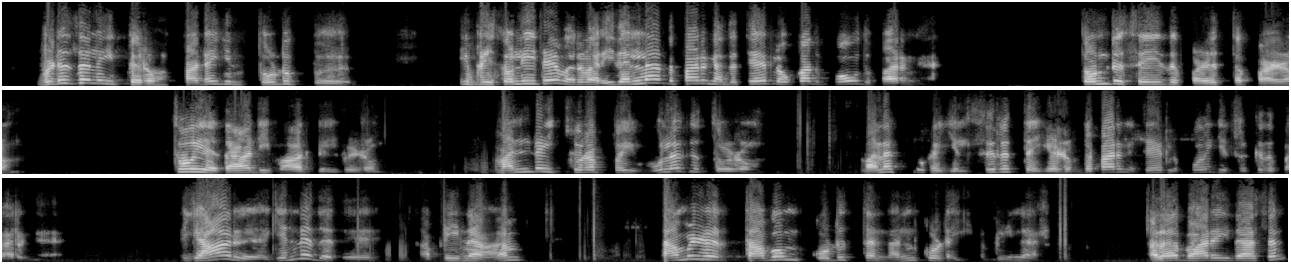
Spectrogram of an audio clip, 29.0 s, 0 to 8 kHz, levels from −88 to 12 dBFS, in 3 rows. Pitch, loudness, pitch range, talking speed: 225 Hz, -16 LUFS, 195-265 Hz, 95 wpm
